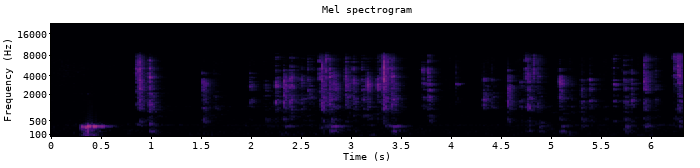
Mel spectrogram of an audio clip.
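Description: Typing on a computer keyboard, heard as many faint, irregular clicks and clacks in uneven bursts with brief pauses.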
